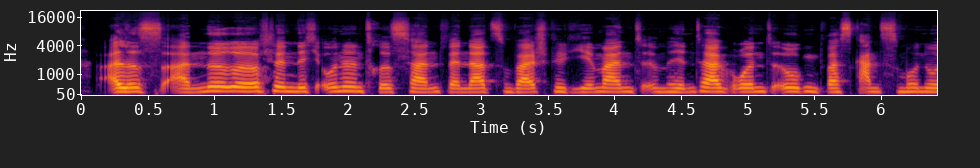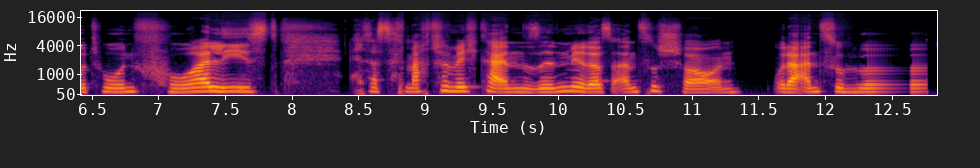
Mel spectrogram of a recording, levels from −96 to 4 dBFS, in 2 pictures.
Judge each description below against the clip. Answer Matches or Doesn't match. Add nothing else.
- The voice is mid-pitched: Matches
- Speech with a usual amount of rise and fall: Doesn't match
